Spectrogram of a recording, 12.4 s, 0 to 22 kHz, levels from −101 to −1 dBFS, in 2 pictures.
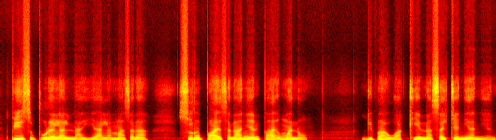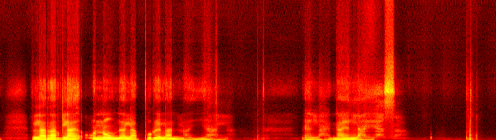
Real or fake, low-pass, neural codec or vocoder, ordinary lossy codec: fake; none; autoencoder, 48 kHz, 32 numbers a frame, DAC-VAE, trained on Japanese speech; none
